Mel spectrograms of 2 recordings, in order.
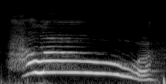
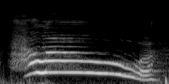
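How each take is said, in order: First: It sounds happy and very excited. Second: The same.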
